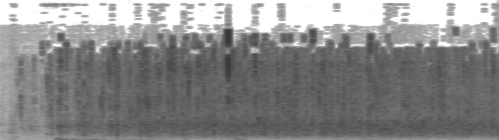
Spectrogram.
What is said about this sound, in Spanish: Obviamente que los medios van a editar este aplauso y seguramente van a poner algo que sea un abucheo.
